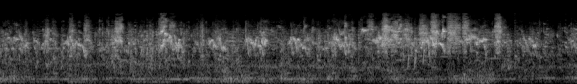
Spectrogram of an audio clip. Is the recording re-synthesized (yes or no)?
no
